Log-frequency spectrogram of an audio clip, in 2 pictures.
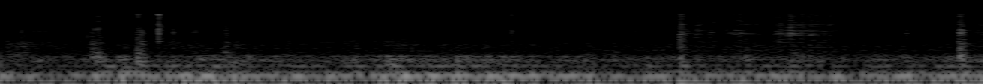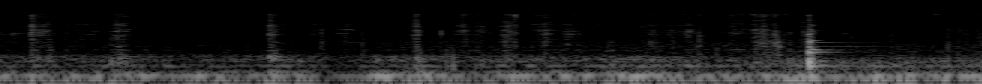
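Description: Wood fire crackling in a clay tandoor oven while a long wooden stick pokes and stirs the burning wood, giving scattered scrapes and knocks over a steady low rumble. One sharper knock near the end.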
